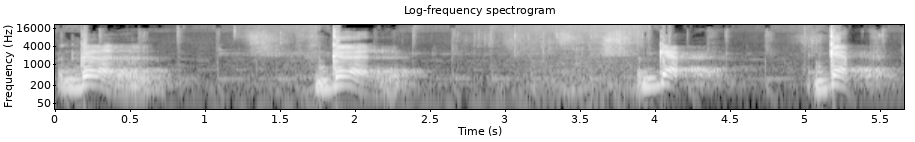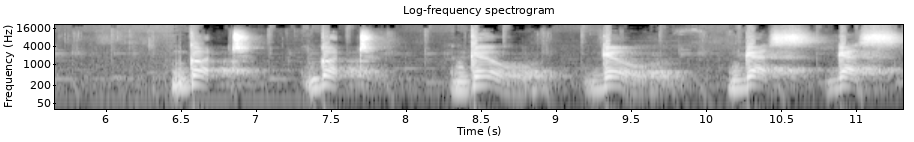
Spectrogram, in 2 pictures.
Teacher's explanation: the back of your tongue will go up and you will use your voice to produce this sound. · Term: go sound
